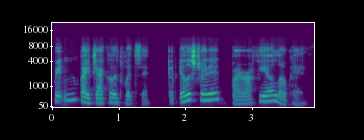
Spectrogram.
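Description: A woman reading a children's picture book aloud expressively, with dramatic, deliberate phrasing. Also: mid-range voice, big pitch swings, darkish tone, no echo. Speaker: story reader, host of a read-aloud channel.

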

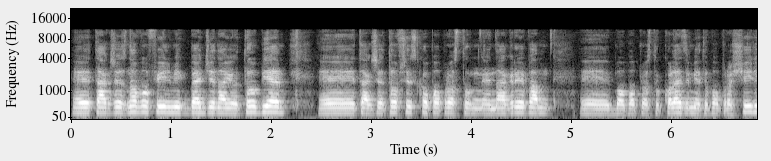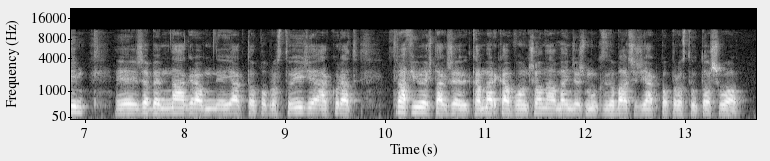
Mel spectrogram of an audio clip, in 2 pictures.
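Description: A man's voice: on the high side, little pitch movement, normal speed, darkish tone. A man chatting casually as a CB radio operator, hesitating and repeating words. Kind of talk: casual radio contact chat. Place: at a home radio base station.

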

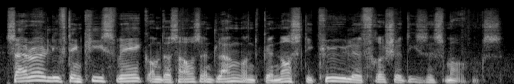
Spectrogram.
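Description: A man's voice: medium pitch, measured pace, creaky, a little mellow, breathy edge. A man narrating a horror audio drama in a dramatic, scripted storytelling style.

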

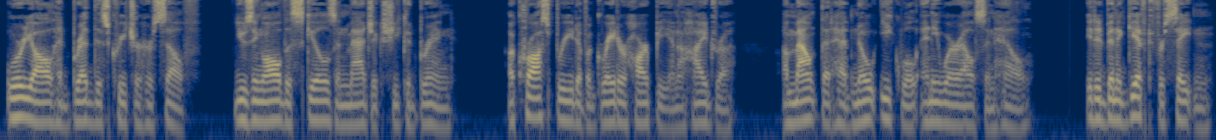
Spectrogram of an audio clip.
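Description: A man's voice: lowish voice, darkish tone, dry recording, studio quality. A man reading scripted, dramatic narration as an audiobook narrator.

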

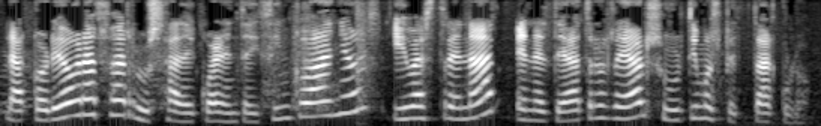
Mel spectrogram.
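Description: Inquisitive high-voiced woman journalist. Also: animated, brisk, fairly bright tone. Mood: focused recounting. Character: inquisitive, excitable woman journalist investigating a murder. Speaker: voice actor in a radio serial. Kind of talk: naturalistic Spanish radio drama dialogue.

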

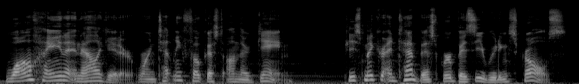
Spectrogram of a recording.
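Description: Male audiobook narrator, scripted fantasy storytelling, expressive pitch movement. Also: brisk.

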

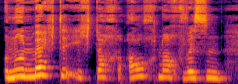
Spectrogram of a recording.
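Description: A woman reading a fairy tale as a curious, polite young prince, measured and inquiring. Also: sits high, mellow, pitched above the performer's own voice. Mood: curious, earnest.

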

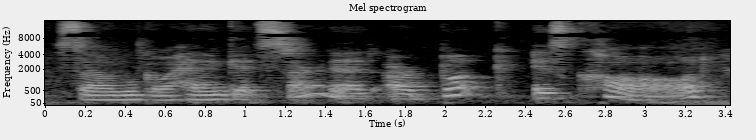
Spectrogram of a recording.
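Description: A young adult woman presenting a picture-book read-aloud in an expressive, emphatic way for young children. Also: lowish voice, a little slow. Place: small indoor room, seated in armchair. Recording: roomy, distant mic, faint noise.

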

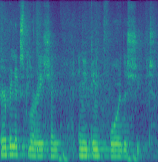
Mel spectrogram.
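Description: A young man, hosting a casual vlog and telling rambling, joking stories while filming himself in a dark abandoned prison. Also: on the high side, little pitch movement, normal speed. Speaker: vlog host. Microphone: handheld camera at arm's length. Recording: echoey concrete halls with music.

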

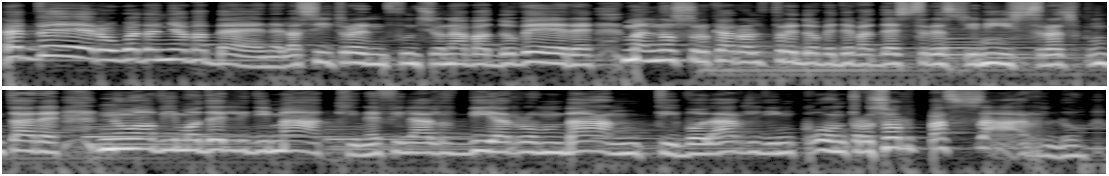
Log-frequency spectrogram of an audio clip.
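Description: A woman acts a theatrical prosecutor in a radio play. The voice sits at a medium pitch and declaims rhetorically, full of gleeful insinuation. Faint music plays behind. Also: brisk, hardly any pauses, pushed and bright, natural voice. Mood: triumphant. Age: middle-aged. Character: prosecutor in a mock trial, theatrical, gleefully insinuating retired official. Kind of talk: radio drama acting. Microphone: studio microphone on stage, headphones.

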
